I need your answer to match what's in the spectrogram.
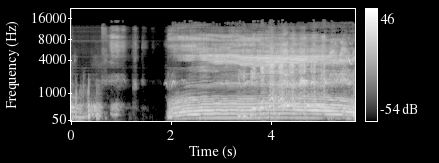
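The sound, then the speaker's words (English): A person imitates a cow with one long, low, droning moo lasting several seconds, loud and steady, after a few short vocal sounds and a brief pause. “Hey, you know how the cow sounds?”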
